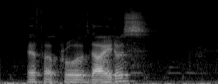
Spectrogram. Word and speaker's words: Epaphroditus: That's how you pronounce it. Epaphroditus.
